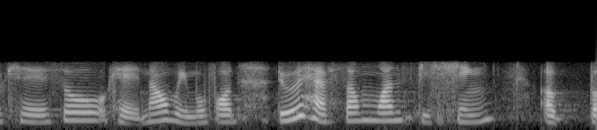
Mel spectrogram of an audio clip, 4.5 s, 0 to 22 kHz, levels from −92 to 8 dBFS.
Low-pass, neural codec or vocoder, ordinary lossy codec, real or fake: 3.6 kHz; none; none; real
